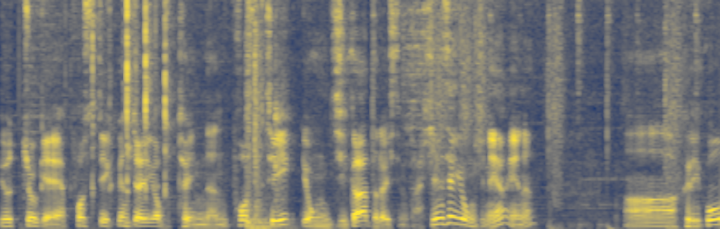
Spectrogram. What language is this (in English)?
Korean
